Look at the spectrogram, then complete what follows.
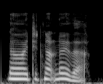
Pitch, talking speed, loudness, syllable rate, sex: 230 Hz, 350 wpm, -15 LUFS, 7.5 syllables/s, female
